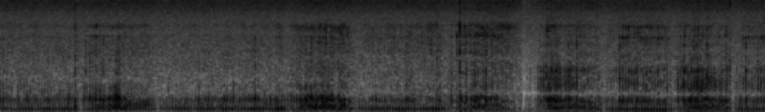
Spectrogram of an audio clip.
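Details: A cat purrs continuously, its low rattling drone rising and falling in roughly two-second breathing cycles, recorded close with a quiet background.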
